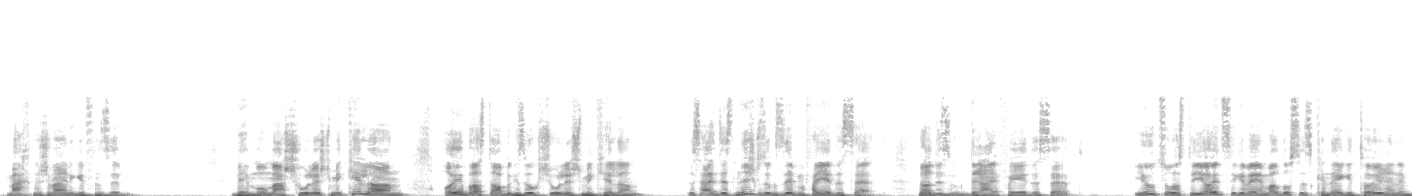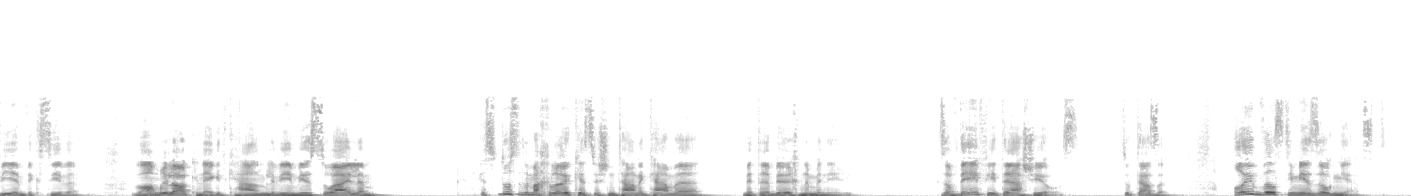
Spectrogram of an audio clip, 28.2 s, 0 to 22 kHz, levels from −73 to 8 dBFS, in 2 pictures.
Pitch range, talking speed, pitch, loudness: 115-175 Hz, 185 wpm, 140 Hz, -31 LUFS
